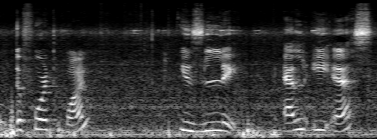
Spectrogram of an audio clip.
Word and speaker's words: les: Then, the fourth one is les, l e s. The s is silent, and we will just say les.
